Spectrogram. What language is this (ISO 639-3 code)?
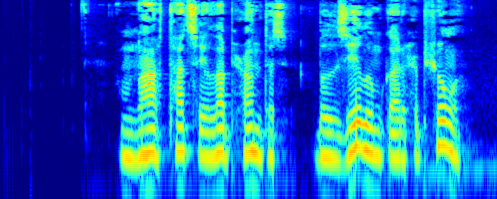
abk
